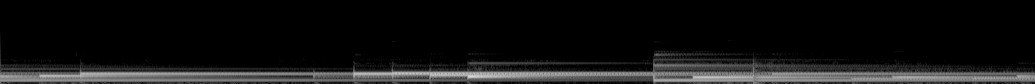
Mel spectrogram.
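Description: From 7.54 s to the end, a call bitrate drop makes the encoder code coarsely, consistent with a fall from about 64 to 28 kbps. The top band shrinks from 20 kHz to 12 kHz, and unlike a simple low-pass filter, the audio also turns rough and watery, with no gaps.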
